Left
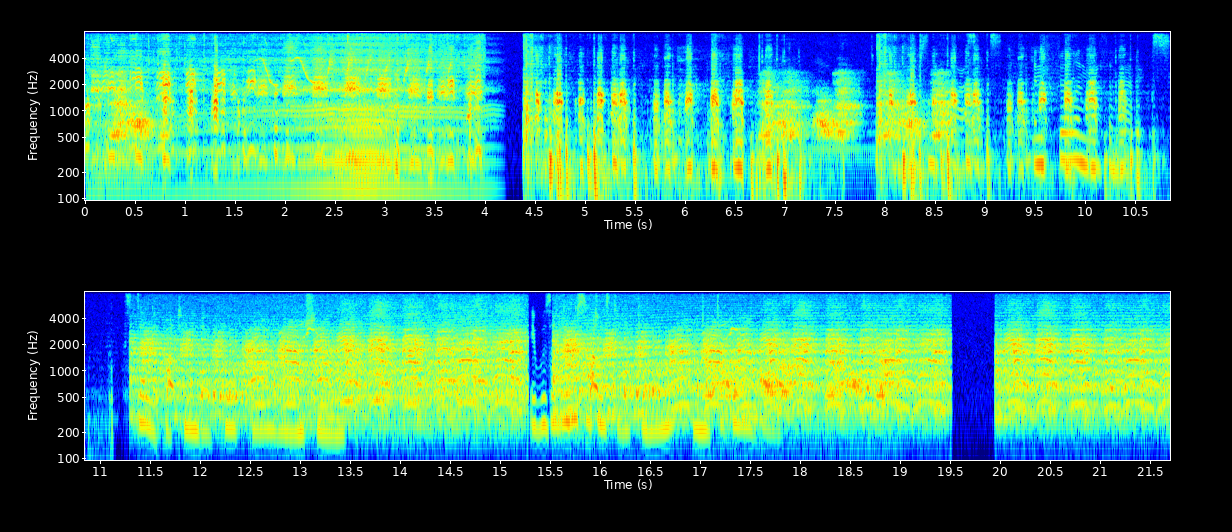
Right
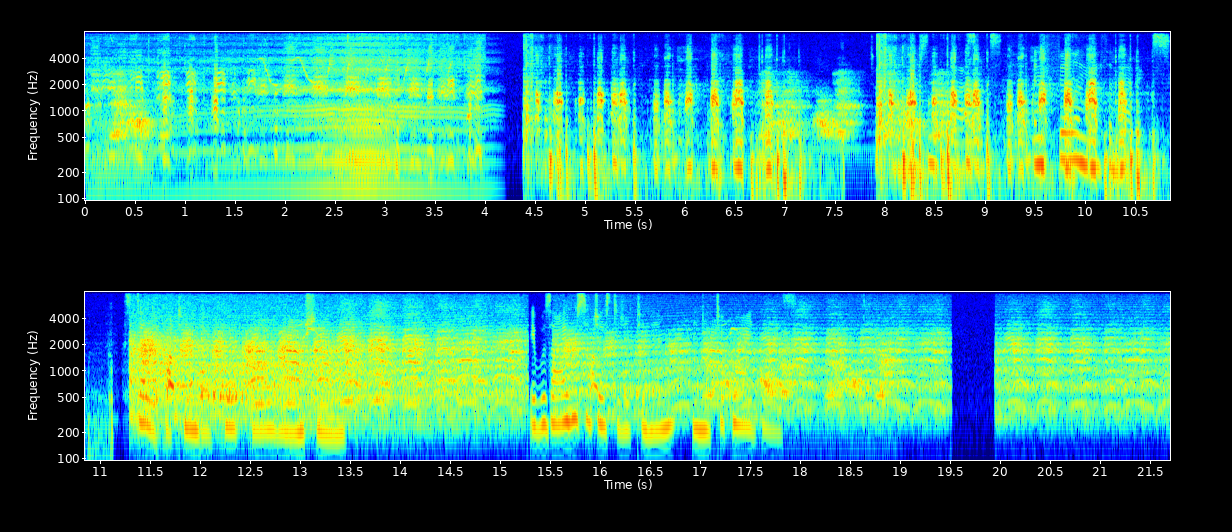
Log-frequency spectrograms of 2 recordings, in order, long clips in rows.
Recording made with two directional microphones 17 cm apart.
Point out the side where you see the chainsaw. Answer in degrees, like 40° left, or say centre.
10° left.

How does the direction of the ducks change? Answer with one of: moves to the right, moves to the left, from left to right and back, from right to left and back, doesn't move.
from left to right and back.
